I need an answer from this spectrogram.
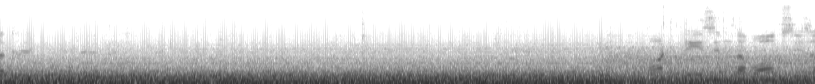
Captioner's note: wind gushing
